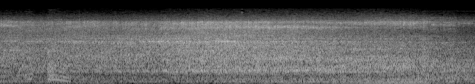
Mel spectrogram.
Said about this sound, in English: Hold on, let's just look at the dump truck for a second.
